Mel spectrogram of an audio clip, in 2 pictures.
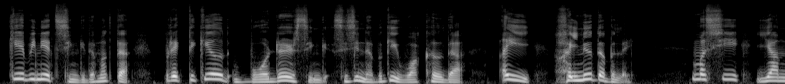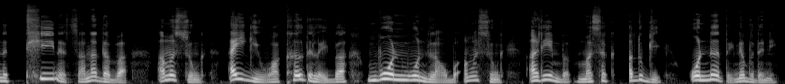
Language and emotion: Manipuri, disgusted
